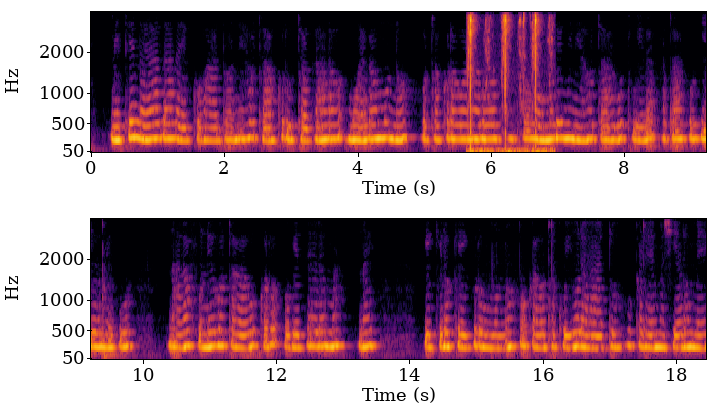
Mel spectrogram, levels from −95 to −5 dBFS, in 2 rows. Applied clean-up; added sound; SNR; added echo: none; Scissors; 0 dB; reverberation time 0.4 s.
